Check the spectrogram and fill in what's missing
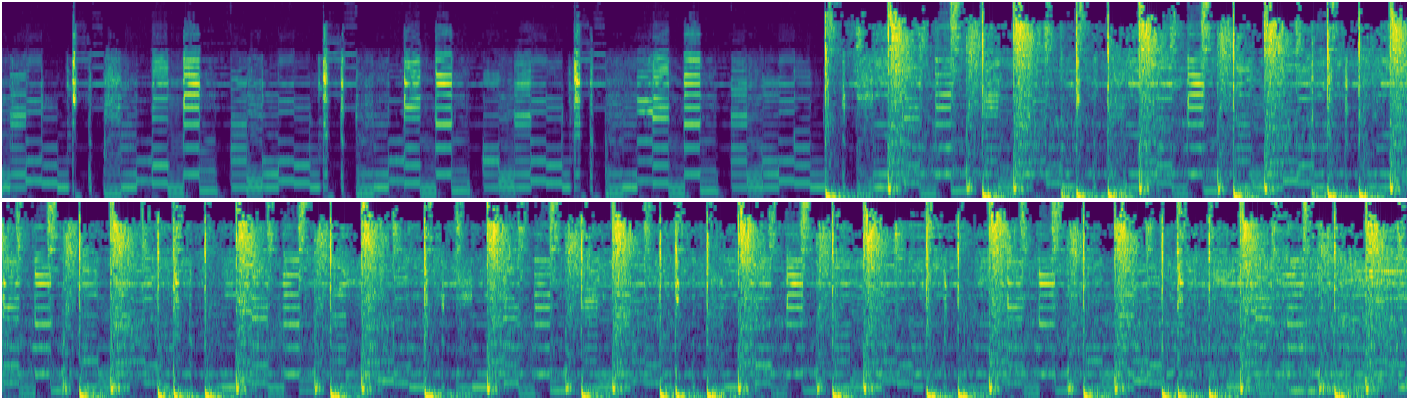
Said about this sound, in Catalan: ho farem escoltant una miqueta més d'aquest àlbum del … de la banda …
